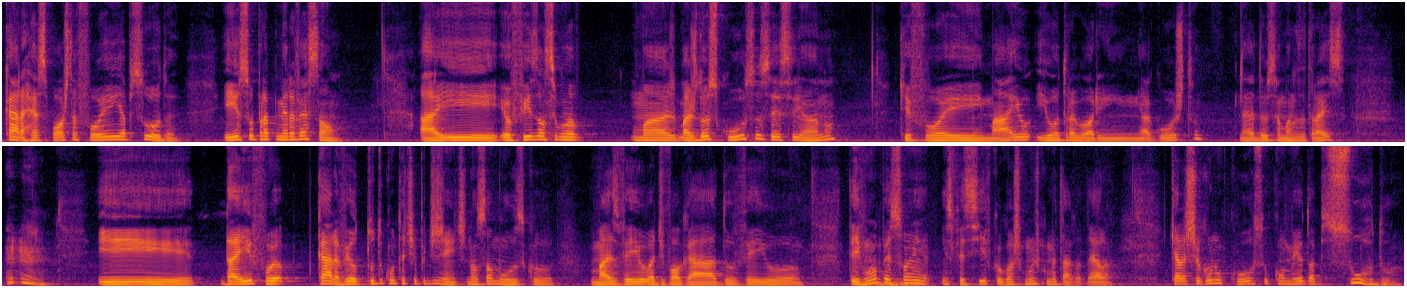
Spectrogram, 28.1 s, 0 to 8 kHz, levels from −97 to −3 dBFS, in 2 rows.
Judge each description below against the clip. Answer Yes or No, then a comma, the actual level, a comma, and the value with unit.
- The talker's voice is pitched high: No, low, 135 Hz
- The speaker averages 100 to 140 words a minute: No, average, 155 wpm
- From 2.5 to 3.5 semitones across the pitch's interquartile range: No, average, 4.0 semitones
